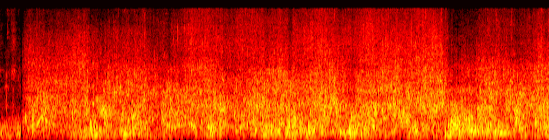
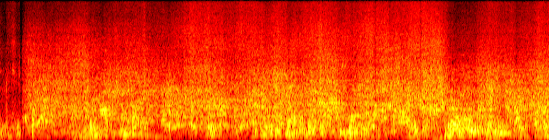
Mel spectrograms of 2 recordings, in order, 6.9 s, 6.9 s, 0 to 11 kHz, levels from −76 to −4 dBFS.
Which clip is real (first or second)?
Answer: first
